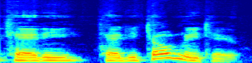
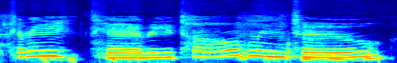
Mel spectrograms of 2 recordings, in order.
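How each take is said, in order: First: It is said in his normal voice. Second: It is said in a weird high-pitched voice.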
